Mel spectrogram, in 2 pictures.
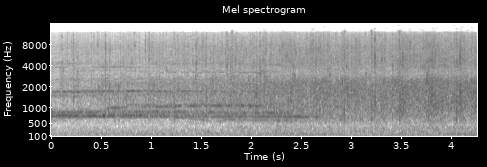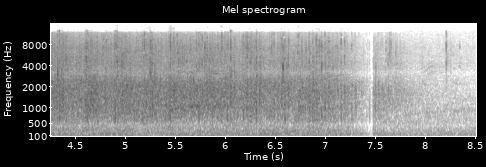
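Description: Large indoor audience applauding, with a few held tones during the first couple of seconds. The applause dies away about seven seconds in.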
